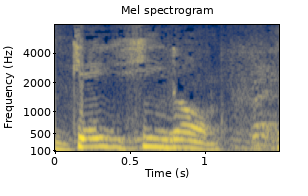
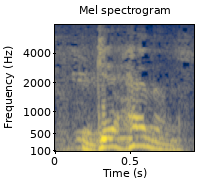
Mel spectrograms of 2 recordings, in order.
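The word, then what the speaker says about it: Gehinnom: Okay, you can say the whole Perek Shira, but when you come to this Gehinom Omer, okay, it's the way, real way to pronounce, by the way, is Gehinom, the Valley of Hinom. The world, the Olam, says Gehenna, Gehenna.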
